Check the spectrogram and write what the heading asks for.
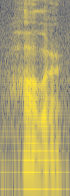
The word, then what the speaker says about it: hollow: Lady of Trace Licking Hollow, or Holler, as he liked to pronounce it.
